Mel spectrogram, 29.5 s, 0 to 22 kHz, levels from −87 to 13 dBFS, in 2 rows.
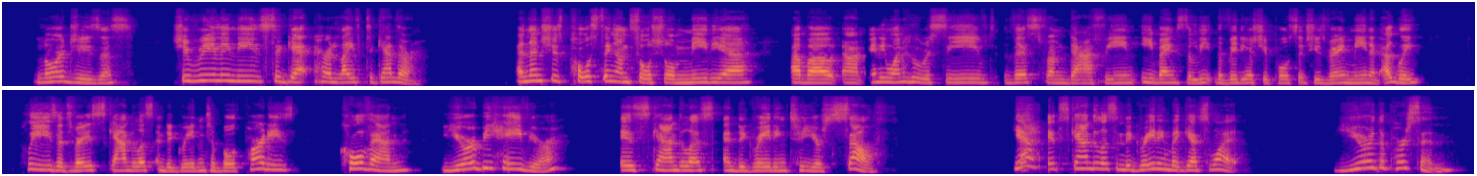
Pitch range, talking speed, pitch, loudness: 180-235 Hz, 130 wpm, 195 Hz, -23 LUFS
